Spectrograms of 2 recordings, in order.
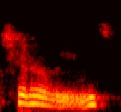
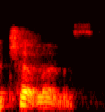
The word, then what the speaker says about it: chitterlings: greens or what are chitterlings and then you say no they're not chitterlings they're chitlins no it's spelled shearlings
